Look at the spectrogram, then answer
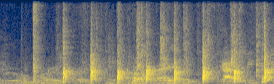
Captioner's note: applause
